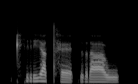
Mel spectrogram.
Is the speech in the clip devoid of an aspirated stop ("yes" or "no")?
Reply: no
